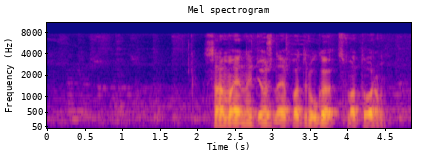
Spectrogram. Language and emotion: Russian, neutral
